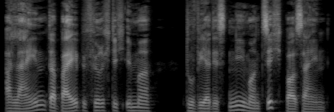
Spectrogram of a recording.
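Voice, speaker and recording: A man's voice: sits low, measured pace, dry recording. A man voicing a wry, cautious rock crystal who speaks in a dry, confiding tone.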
